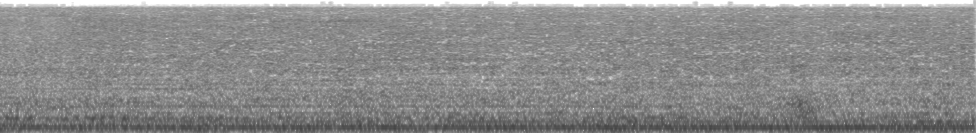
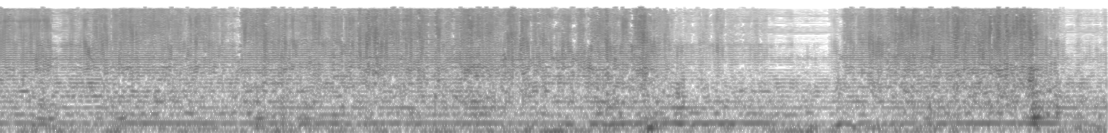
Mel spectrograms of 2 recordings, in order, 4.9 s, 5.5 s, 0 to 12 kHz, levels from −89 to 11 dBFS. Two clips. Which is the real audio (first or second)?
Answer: first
